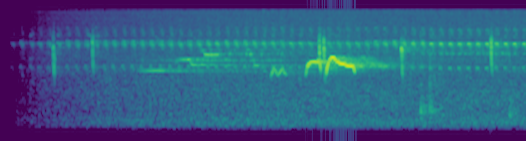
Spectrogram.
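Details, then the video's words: Olive-sided flycatcher singing in a Newfoundland forest: one loud whistled phrase of a short lead note and then two slurred notes, heard once midway. Faint chips from other birds and a steady insect-like hiss fill the background. "Olive-sided Flycatcher Song"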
